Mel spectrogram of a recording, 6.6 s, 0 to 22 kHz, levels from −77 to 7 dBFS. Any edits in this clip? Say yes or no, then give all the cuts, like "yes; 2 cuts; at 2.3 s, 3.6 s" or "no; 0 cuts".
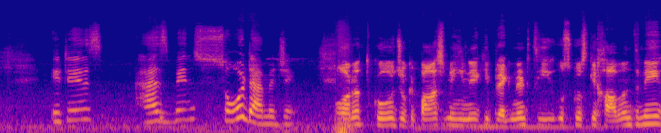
yes; 1 cut; at 3.3 s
